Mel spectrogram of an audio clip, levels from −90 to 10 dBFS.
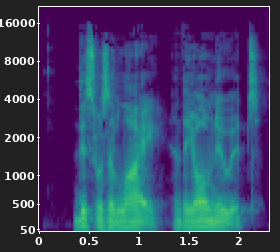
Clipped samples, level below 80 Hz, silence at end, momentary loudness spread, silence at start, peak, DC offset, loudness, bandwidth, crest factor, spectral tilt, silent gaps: under 0.1%; -56 dBFS; 0.1 s; 8 LU; 0.35 s; -2 dBFS; under 0.1%; -20 LUFS; 16 kHz; 18 dB; -4 dB/octave; none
